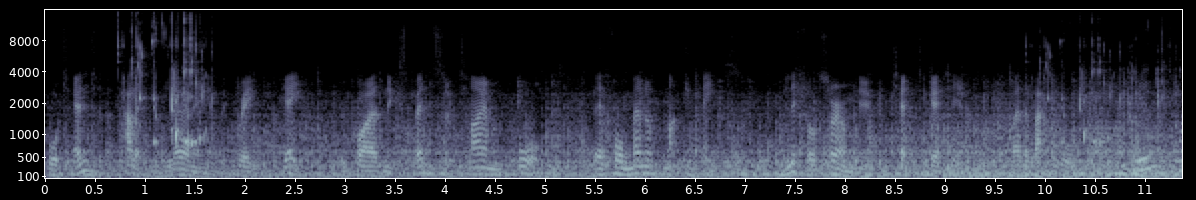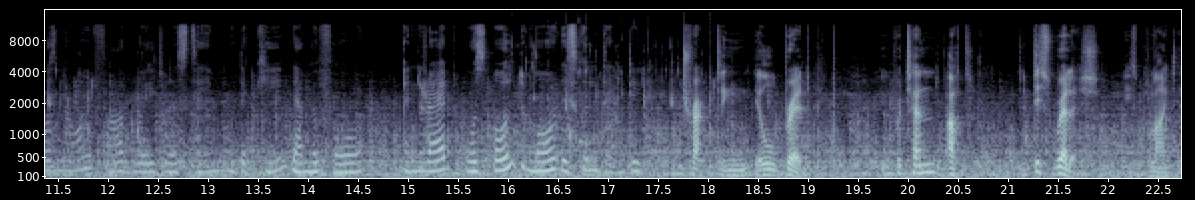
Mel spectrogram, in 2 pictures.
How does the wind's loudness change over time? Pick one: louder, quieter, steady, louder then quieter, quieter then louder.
louder.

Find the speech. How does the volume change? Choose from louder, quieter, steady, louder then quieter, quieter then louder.
louder.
